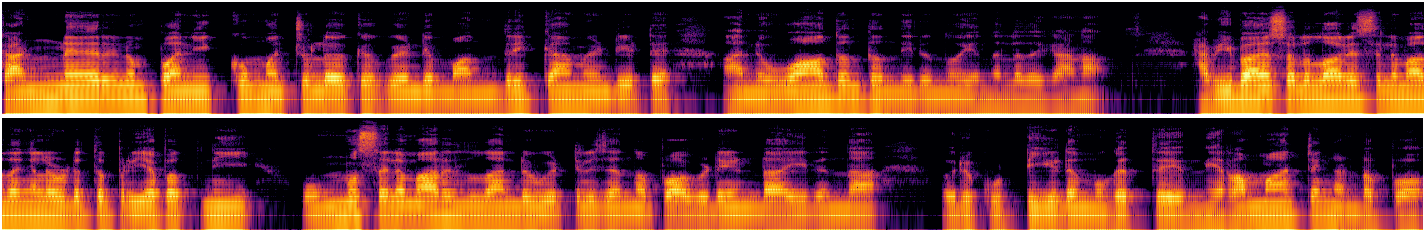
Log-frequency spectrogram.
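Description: A man with a plain, everyday voice talks at medium pitch with fairly even intonation on a very clean recording with a silent background. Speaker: Islamic spiritual teacher. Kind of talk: religious instruction talk. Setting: recorded video.

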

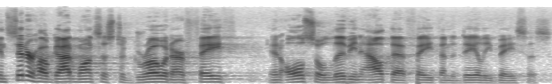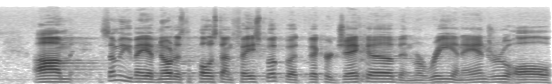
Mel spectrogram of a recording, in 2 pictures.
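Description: A man at a fairly quick pace, ordinary pitch variation. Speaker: pastor. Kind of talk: church announcements, casual welcome. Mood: warm, relaxed. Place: church.

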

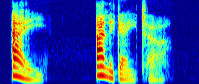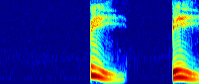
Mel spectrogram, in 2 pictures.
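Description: A woman talks at a medium pitch with very wide pitch swings. The background is quiet. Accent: British. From England. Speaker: narrator. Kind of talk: children's alphabet read-along. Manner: slow, clear; friendly, fun.

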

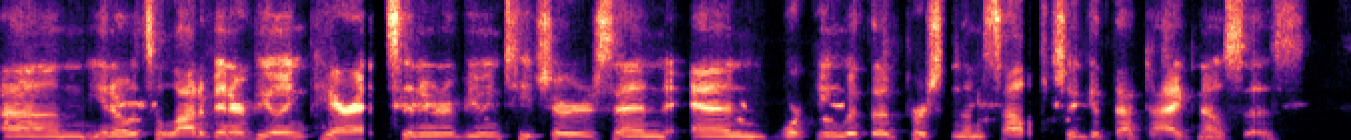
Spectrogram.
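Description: A woman speaks in an unremarkable speaking voice, fairly low in pitch, with fairly even intonation. The sound is dry with no echo, over a quiet background. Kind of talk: explanatory talk. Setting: video call. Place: home room. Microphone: video call.

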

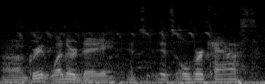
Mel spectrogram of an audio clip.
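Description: A man with a fairly low voice talks while music plays behind him. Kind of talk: casual vlog chat. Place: bus. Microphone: phone near.

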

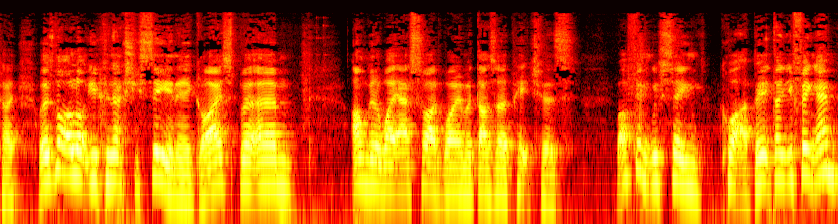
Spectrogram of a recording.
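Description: Speaking at a very fast pace, a man delivers his words with lively intonation. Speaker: urban explorer vlogger. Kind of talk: casual vlog chat. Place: home room. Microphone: phone near.

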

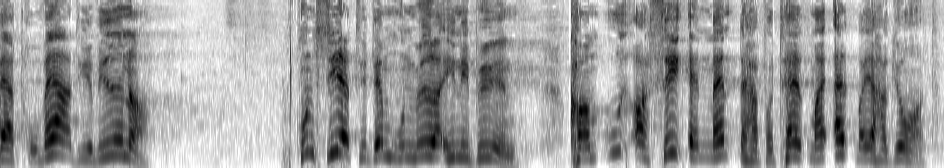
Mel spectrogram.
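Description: Over a quiet background, the voice has lively intonation and a very slow pace. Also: man. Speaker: retired missionary preacher. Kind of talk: sermon / Bible preaching at a camp meeting. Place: stage. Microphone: headset.

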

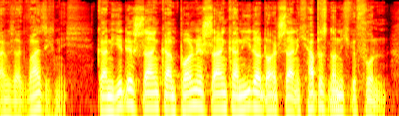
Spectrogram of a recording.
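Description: A man's very fast speech, fairly low in pitch, dark and mellow in tone, with vocal fry, in a very clean recording with a silent background. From Ruhr area, Essen. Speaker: author and retired teacher. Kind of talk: casual interview.

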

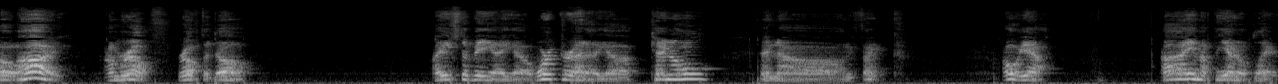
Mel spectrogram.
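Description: In a cartoonish character voice, a man speaks at a fairly slow pace with long, frequent pauses. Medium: puppet show. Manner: relaxed, rambling, folksy.

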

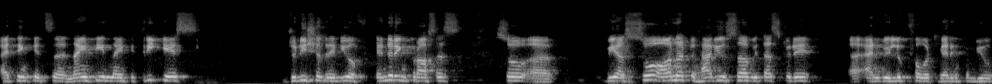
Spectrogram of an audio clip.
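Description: Fairly quick and fairly even in intonation, a man speaks at a high pitch. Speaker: event host introducing a speaker. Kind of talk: formal introduction. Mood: respectful, honored. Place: home room. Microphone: video call.

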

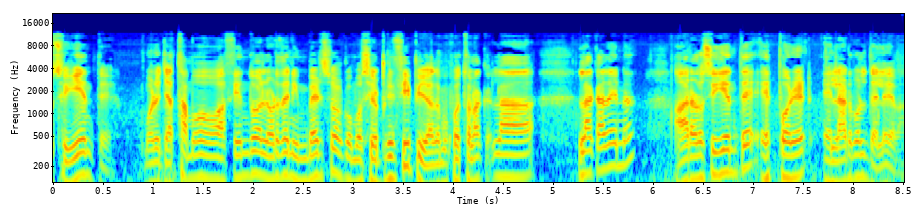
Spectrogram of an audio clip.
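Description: Pitched fairly high, a man talks at a fairly quick pace with ordinary pitch variation. The sound is dry with no echo. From Spain. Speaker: motorcycle mechanics youtuber. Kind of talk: tutorial. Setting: in a car. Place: street. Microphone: phone near.

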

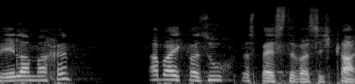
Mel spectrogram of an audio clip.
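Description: Speaking with a non-native accent, a man with a high pitch makes very wide pitch swings. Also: quiet background. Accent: foreign, non-native German. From South Africa. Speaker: creationist lecturer, former zoology professor. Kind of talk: lecture. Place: stage.

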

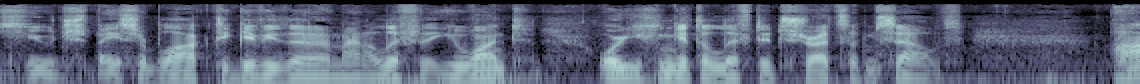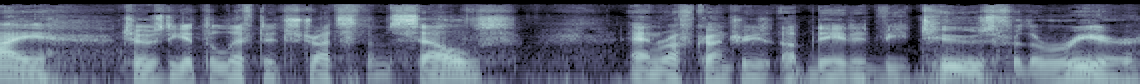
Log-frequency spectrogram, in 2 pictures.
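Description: A man with an unremarkable speaking voice talks at a moderate pace in a fairly low pitch, with fairly even intonation and a dry sound with no echo. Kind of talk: casual vlog chat. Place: street. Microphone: phone near.

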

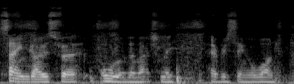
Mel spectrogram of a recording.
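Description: A man's fairly quick speech is accompanied by music in the background. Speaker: motorhome seller giving handover. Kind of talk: tutorial. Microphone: phone near.

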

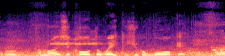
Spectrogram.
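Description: A man talking at a very fast pace over loud background noise. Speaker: bystander at protest. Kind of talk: street argument. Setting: outdoors. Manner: confrontational. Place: street. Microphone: phone near.

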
